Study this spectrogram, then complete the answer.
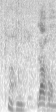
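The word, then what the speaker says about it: لهم: Lahum, because it's an attached pronoun, so that lam is going to get a fathan, a zubar on it, yeah?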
